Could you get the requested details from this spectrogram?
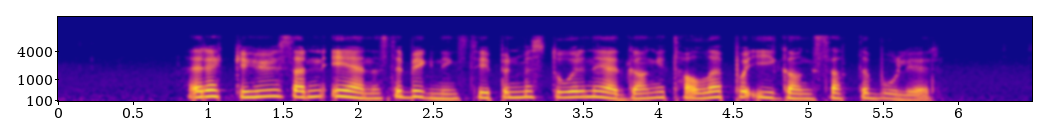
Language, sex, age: Norwegian, female, 33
